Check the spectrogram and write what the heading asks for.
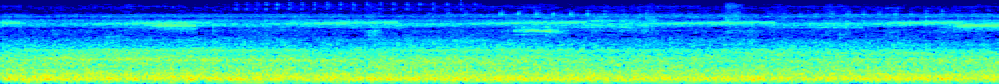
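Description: Steady outdoor background noise: a low, even rumble with faint, short high-pitched chirps above it.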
